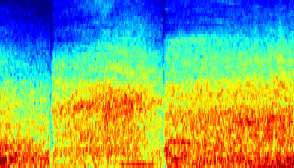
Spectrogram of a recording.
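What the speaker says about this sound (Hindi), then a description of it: "भाई ये गाड़ी तो अभी रुकी है," A car pulls up and stops at a roadside in Iran, with steady, loud road and engine noise continuing throughout and no talk.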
